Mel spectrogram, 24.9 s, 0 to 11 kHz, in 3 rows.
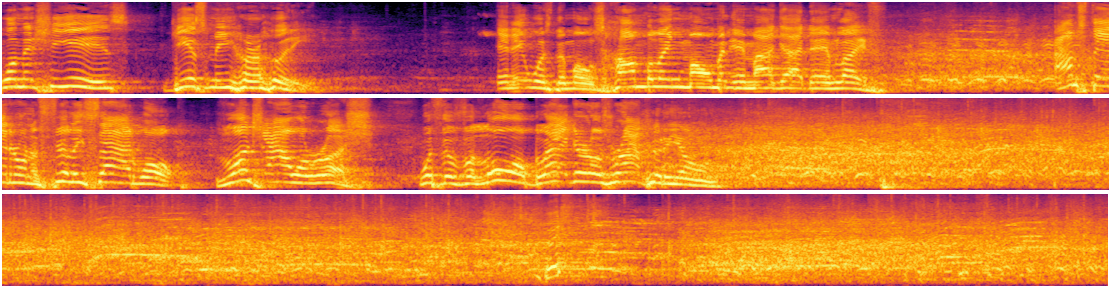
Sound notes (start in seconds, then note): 8.1 audience laughing; 15.1 audience laughs louder; 21.5 chuckles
